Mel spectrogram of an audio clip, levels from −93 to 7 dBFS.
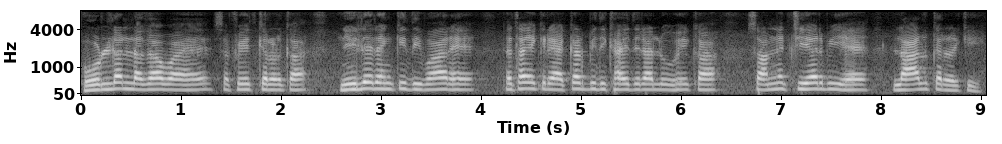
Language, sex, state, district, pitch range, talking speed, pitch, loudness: Hindi, male, Maharashtra, Chandrapur, 190-210 Hz, 190 wpm, 200 Hz, -15 LUFS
